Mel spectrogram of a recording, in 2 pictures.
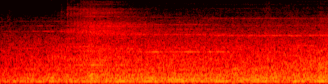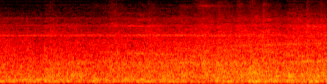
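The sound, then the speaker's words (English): A subway train rides along the rails with a loud, steady rumble and a faint metallic whine running throughout, with no one speaking. “do you get the feeling that people actually read the poems on the subway?”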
